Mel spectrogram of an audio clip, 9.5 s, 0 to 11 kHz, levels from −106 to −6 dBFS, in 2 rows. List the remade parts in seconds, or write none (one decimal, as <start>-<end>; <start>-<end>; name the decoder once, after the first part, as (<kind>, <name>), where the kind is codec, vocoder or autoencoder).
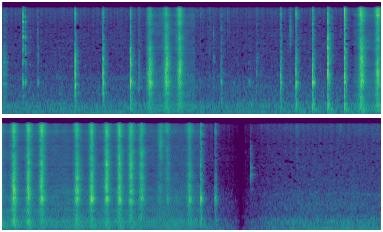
1.8-2.4 (vocoder, WaveNeXt); 4.4-7.2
